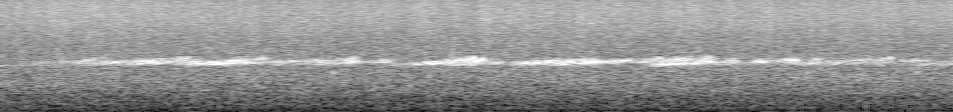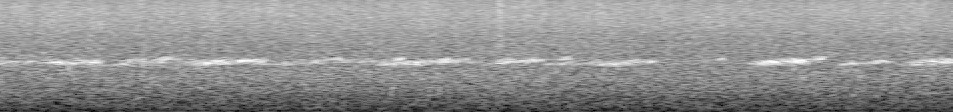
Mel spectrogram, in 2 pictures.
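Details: A frog chorus beside a forest river: high, rattling trills run almost without pause, pulsing in loudness, over a constant broad hiss of moving water.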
